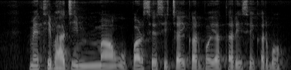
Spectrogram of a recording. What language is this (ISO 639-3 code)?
hne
